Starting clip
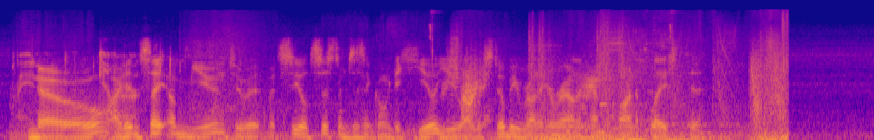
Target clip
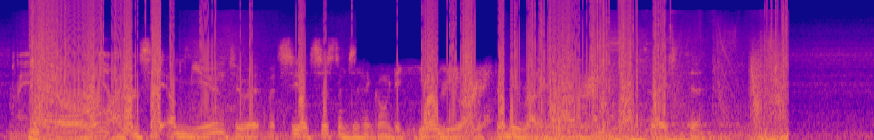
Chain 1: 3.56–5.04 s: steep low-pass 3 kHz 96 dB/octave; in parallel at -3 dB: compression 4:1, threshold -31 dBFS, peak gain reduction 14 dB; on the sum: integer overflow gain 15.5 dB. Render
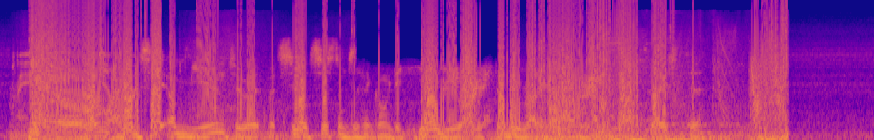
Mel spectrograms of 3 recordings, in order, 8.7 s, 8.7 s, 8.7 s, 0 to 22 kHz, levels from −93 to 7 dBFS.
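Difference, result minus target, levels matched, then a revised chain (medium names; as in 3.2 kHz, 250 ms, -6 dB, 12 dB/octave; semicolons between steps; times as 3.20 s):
compression: peak gain reduction -7 dB
3.56–5.04 s: steep low-pass 3 kHz 96 dB/octave; in parallel at -3 dB: compression 4:1, threshold -40.5 dBFS, peak gain reduction 21 dB; on the sum: integer overflow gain 15.5 dB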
